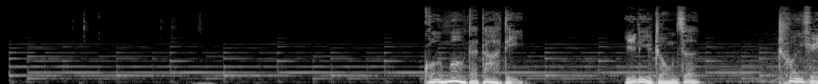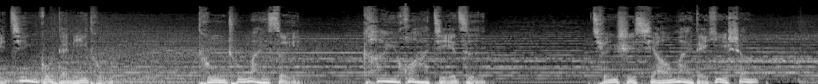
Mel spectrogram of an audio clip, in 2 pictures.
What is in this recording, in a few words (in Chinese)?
男 大气宣传片; 记录讲解; 大气浑厚; 广袤的大地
